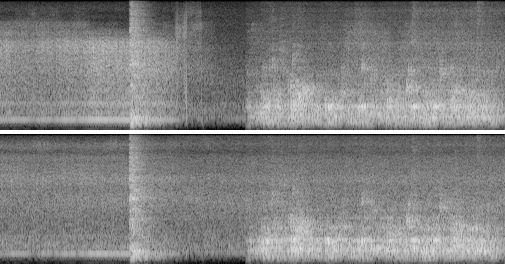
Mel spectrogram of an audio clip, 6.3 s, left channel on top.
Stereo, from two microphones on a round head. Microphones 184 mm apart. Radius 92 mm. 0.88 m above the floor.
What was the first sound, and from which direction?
A drawer, 55° right (ahead or behind).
